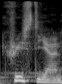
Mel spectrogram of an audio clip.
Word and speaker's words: Christian: Or should I say, Christian Hughes. Dani pronounces his name the same way that Pelle does, with a Swedish accent.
